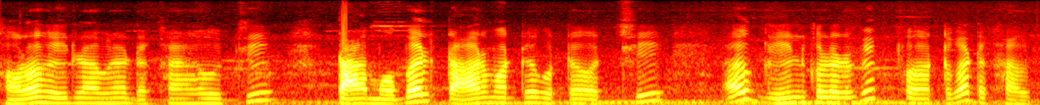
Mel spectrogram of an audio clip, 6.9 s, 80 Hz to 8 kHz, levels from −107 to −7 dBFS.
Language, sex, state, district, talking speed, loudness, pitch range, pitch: Odia, male, Odisha, Khordha, 145 wpm, -22 LUFS, 130-155 Hz, 145 Hz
